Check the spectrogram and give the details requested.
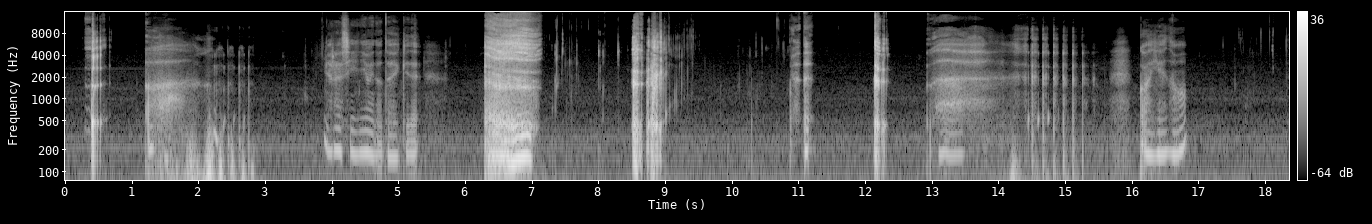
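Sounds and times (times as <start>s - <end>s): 
person burping close to the microphone: 0.3s - 0.6s, 6.3s - 7.2s, 8.5s - 9.2s, 12.2s - 12.4s
speech: 1.2s - 1.5s, 3.9s - 5.3s.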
